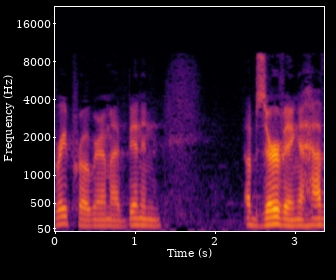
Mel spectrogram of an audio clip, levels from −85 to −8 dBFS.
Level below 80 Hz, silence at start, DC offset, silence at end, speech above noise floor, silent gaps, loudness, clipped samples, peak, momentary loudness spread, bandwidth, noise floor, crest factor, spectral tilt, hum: -68 dBFS; 0 s; under 0.1%; 0 s; 31 dB; none; -27 LUFS; under 0.1%; -8 dBFS; 24 LU; 10 kHz; -59 dBFS; 22 dB; -4.5 dB/octave; none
